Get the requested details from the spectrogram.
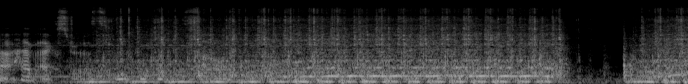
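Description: A sewing machine runs steadily, stitching.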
